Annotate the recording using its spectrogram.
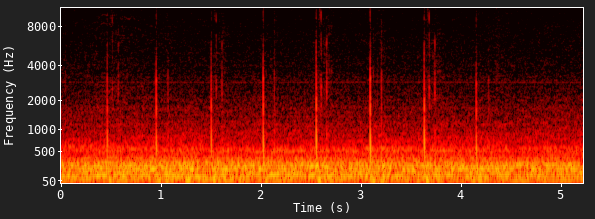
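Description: Footsteps tap at an even, unhurried pace on a hard floor.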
